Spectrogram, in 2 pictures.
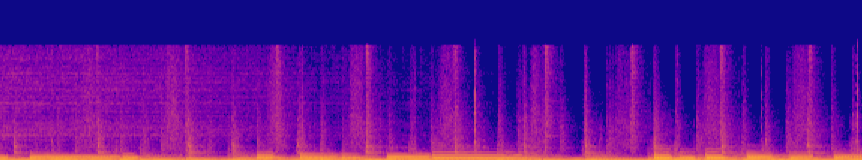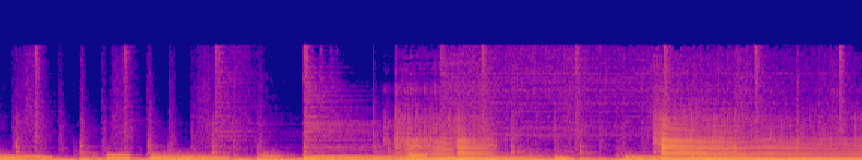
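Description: Instrumental jazz played by a quartet: a plucked double bass and drums under quick chordal phrases. A saxophone comes in with a bright, sustained line near the end.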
